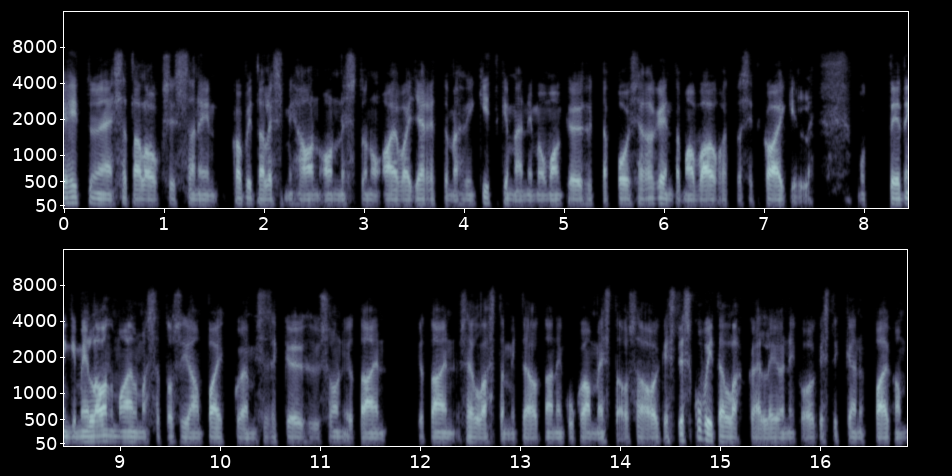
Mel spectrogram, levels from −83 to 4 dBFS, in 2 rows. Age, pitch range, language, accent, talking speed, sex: 20-39, 85-95 Hz, Finnish, native, 165 wpm, male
